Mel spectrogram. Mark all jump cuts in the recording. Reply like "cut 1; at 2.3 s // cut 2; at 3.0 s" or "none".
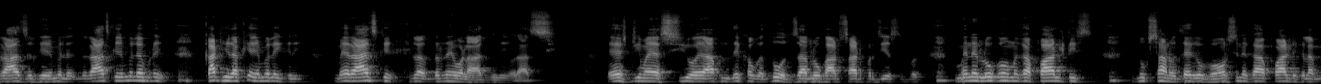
cut 1; at 5.9 s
